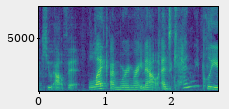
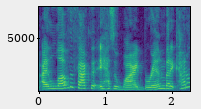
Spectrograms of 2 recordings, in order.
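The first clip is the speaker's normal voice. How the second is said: ordinary talk, nothing marked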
